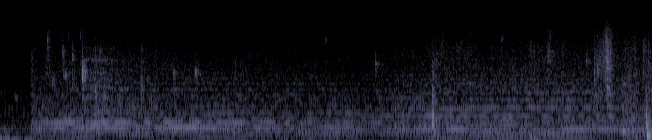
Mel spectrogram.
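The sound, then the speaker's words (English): Water pours steadily from a water cooler into a glass in a home utility room, a continuous trickling stream with a few sharp drips and clinks, fairly quiet, with no voices. “At home in the utility room, Clark gets a glass of water from a water cooler.”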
